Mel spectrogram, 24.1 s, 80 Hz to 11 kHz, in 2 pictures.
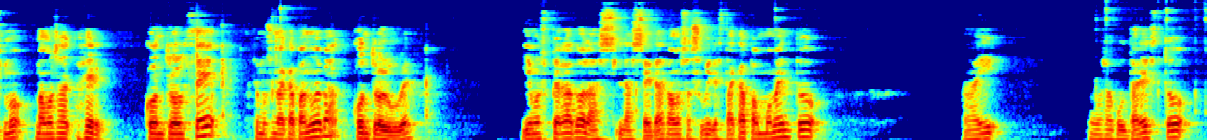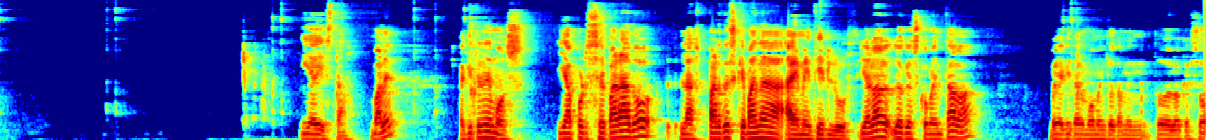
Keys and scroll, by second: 1.8 ctrl+c, 3.7 ctrl+v, 14.4 z, 15.3 space, 24.0 Delete.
